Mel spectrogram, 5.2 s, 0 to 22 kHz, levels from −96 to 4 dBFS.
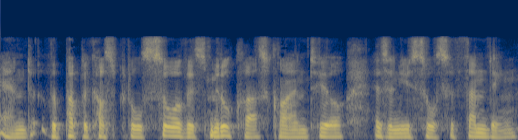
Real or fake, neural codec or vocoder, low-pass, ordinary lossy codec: fake; vocoder, 22.05 kHz, 80 mel bands, Vocos; 7.2 kHz; AAC, 48 kbps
